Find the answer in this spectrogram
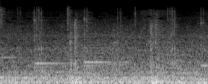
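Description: Background music with short held melody notes over a heavy low end.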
